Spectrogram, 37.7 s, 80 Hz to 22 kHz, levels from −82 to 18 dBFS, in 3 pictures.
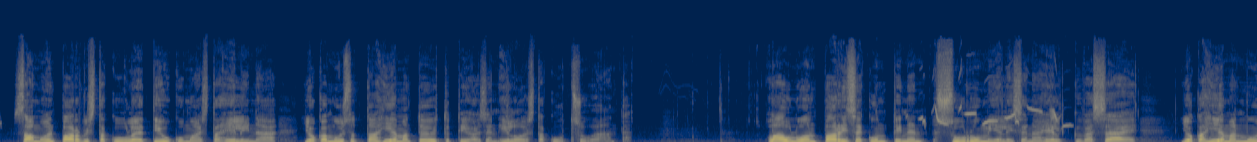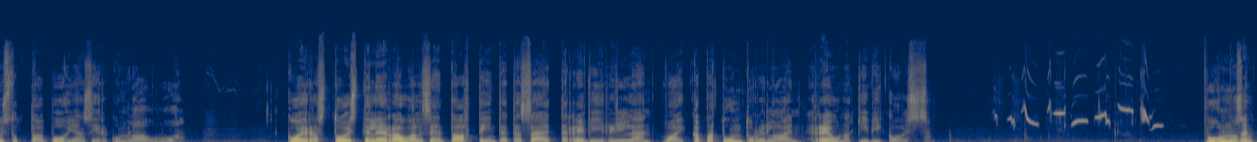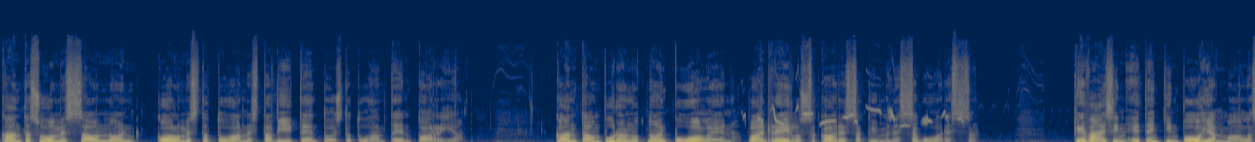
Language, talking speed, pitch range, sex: Finnish, 85 wpm, 95-145 Hz, male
